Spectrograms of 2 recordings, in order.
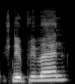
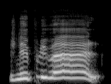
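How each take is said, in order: First: High, loud happy cry of relief; patient relieved after the treatment; relieved exclamation. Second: Very high, loud panicked yelp; frightened patient yelping at the dentist. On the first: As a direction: announce it, amazed and glad. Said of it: "s'écria-t-il". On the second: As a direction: squeal it to escape the chair. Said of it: "glapit l'infortuné". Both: A narrator's reading.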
